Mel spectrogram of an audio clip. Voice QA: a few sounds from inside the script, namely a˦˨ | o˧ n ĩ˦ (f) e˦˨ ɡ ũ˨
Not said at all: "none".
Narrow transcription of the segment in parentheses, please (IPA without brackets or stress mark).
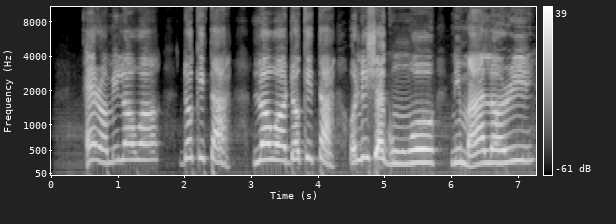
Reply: ʃ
